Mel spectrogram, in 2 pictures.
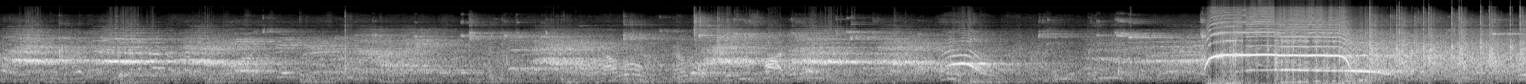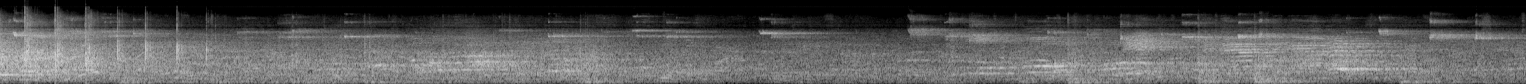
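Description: Basketball game sounds in a gymnasium: a ball dribbled on the hardwood floor, sneakers squeaking and voices calling out across the hall. About twelve seconds in, a loud steady horn sounds for nearly two seconds.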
